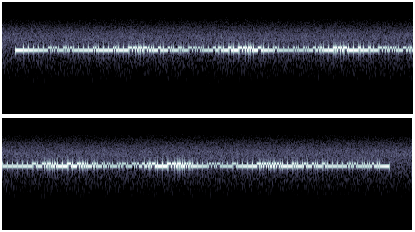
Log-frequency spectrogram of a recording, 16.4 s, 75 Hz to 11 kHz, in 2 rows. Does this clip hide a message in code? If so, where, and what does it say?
Yes: RTTY (75 baud, 170 Hz shift) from 0.3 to 16.0 s, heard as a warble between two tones, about 1360 Hz centre, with fading. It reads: DALLE SECONDE NOZZE STAFFORD EBBE ALTRE DUE FIGLIE MORTE DURANTE LINFANZIA.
